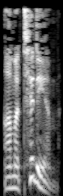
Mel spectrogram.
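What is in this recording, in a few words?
"ommatidium", English, British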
